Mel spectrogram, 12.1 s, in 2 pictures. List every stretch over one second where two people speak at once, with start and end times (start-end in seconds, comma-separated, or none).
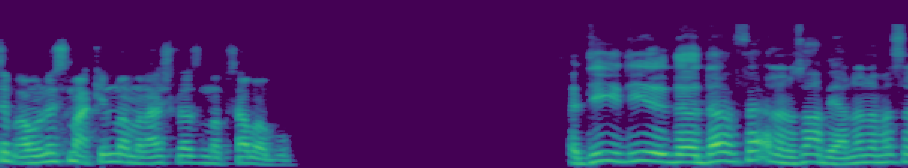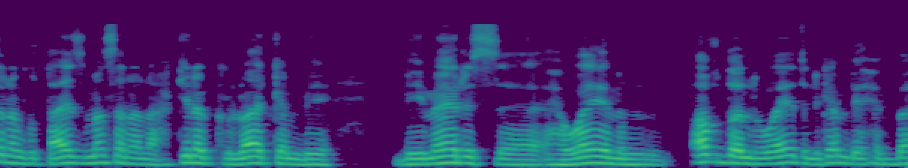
none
